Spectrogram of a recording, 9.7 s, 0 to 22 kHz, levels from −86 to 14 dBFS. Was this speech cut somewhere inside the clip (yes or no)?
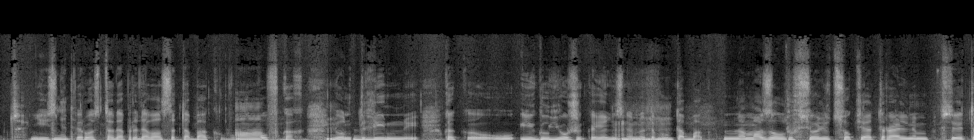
yes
